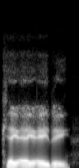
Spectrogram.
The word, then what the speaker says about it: qadi: matter before a religious judge called a qadi, pronounced Kaadi, himself authorized as a mufti, to adjudicate the matter.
